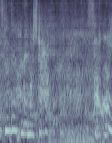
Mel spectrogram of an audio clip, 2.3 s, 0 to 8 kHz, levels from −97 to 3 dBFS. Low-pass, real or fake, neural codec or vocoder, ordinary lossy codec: none; fake; codec, 16 kHz, 1 kbps, FunCodec, trained on Chinese and English, 50 frames a second; none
